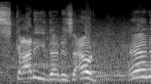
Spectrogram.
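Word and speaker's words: Schotty: and our leader is shoddy with four it's Scotty um s-c-h-o-t-t-y shot it Aaron if I used your logic then school would be pronounced School hey that sounds cool no it sounds stupid and you're making me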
